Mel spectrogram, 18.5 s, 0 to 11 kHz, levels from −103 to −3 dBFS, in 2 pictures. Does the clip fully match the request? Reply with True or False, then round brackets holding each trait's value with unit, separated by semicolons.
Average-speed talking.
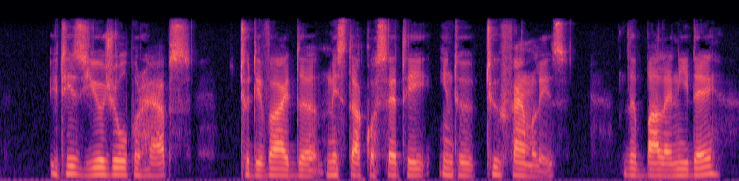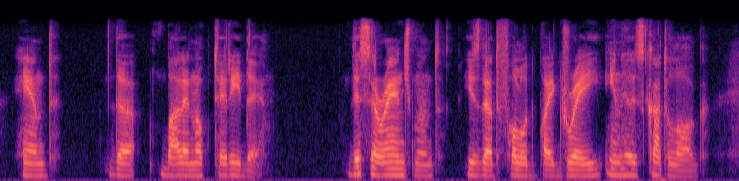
False (85 wpm)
